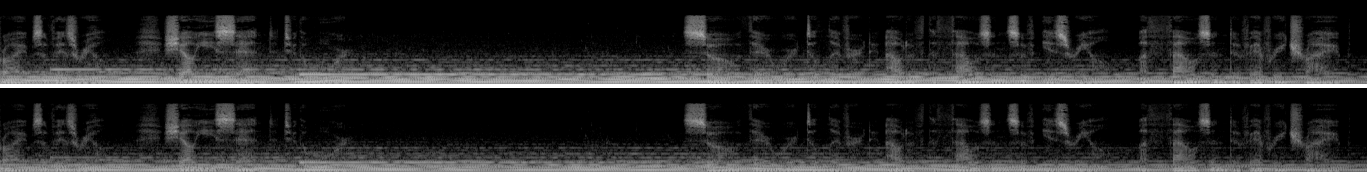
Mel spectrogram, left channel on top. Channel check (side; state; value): right; quieter; 3.8 dB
